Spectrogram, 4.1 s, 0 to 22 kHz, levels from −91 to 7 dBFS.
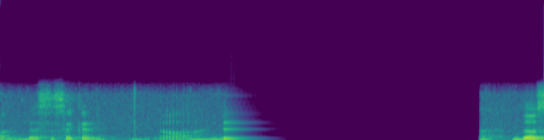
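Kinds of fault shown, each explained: Long network dropout: from 1.69 s to 3.61 s the speech stops, and the last sound is stretched into a brief fading buzz. Then 1.6 s of silence follows before audio resumes, with 1.9 s of speech lost, likely because packets never reached the receiver.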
